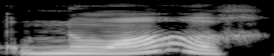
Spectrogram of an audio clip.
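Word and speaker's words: noire: So the feminine form ends with an E, but you still pronounce it noir.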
